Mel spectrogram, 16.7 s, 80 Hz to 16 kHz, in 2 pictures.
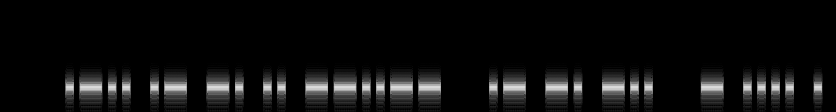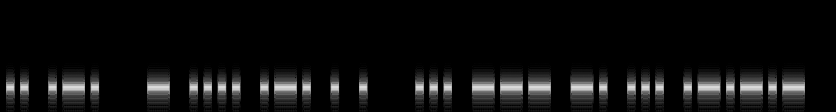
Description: Morse code, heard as a keyed tone, machine-sent, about 17 wpm, 870 Hz. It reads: LANI, AND THEIR THREE SONS.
